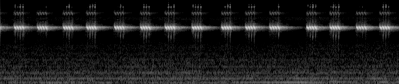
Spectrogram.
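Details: Loud, clear chirping from a male jerabang cricket: short, piercing high pulses repeated roughly four times per second in a tight, regular rhythm, over a quiet background.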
